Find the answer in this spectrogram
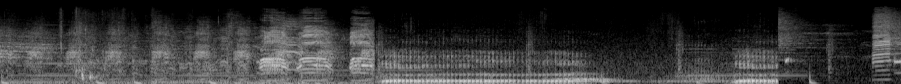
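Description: A flock of white domestic geese honking, quick repeated calls building to several loud honks about three seconds in. Then a water buffalo bellows, one long low call of about four seconds. A peacock's loud call begins at the very end.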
